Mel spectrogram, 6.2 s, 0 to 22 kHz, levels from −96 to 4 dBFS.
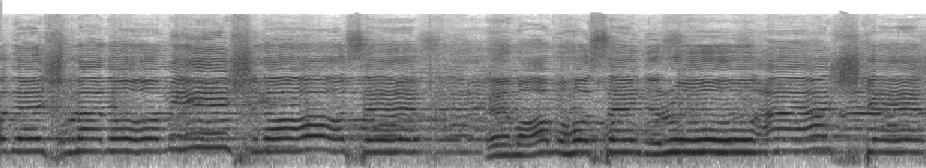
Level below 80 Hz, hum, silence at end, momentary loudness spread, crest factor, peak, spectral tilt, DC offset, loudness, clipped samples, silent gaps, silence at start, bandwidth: -56 dBFS; none; 0 s; 3 LU; 12 dB; -2 dBFS; -2 dB/octave; under 0.1%; -12 LUFS; under 0.1%; none; 0 s; 16.5 kHz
